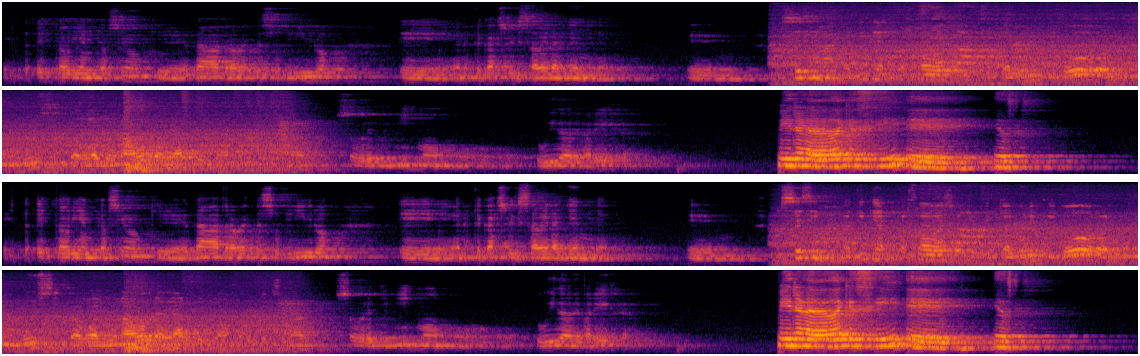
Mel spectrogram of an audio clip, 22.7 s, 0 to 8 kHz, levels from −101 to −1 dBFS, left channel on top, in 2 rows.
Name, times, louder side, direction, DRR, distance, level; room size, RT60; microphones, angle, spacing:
voice 1, 0.0-3.3 4.0-6.1 6.8-7.4 7.7-14.5 14.7-17.7, right 1 dB, 90° right, 1 dB, 2.5 m, -40 dB
sound 1, 7.6-14.3, left 1 dB, 65° left, 7.9 m, -42 dB
voice 2, 19.1-21.0 21.3-21.4, right 2 dB, 70° right, 2 dB, 2.4 m, -26 dB
27.5 x 23.5 x 6.3 m, 1.4 s
head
